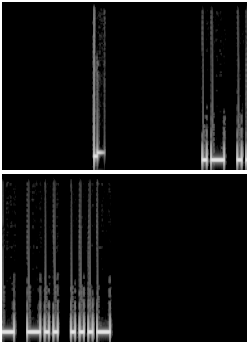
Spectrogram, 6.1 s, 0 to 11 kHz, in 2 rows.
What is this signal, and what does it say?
Morse code, heard as a keyed tone, about 22 wpm, 700 Hz. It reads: AADV
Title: All Cut Numbers - 4-Digit 22wpm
